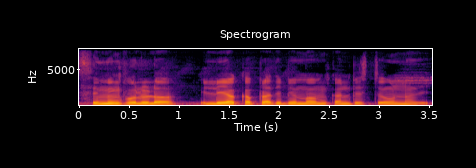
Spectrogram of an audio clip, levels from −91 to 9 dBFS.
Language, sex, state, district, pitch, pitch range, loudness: Telugu, male, Telangana, Mahabubabad, 110 Hz, 105-115 Hz, -16 LUFS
